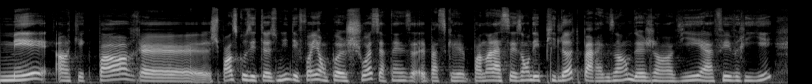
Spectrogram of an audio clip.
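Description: A woman's normal speaking voice at medium pitch with ordinary pitch variation, a fairly quick pace, and a very clean recording with a silent background. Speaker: actress. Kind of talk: casual discussion.

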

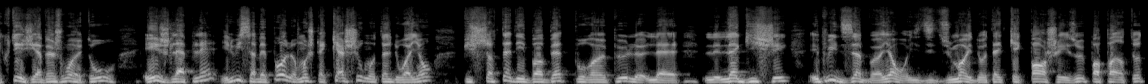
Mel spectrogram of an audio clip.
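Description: A man with a Quebec accent, medium in pitch, at a moderate pace with lively intonation, in a very clean recording with a silent background and a dry, close sound with no echo. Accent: Québécois French. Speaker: retiring radio host. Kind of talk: storytelling. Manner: animated.

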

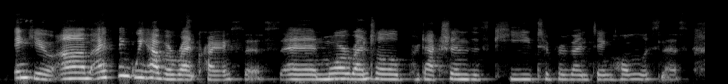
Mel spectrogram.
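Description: A woman with an ordinary speaking voice and a fairly high pitch talks at a moderate pace, with hardly any pauses. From Madison, Wisconsin (immigrated from Sudan at six). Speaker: political candidate. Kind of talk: political debate.

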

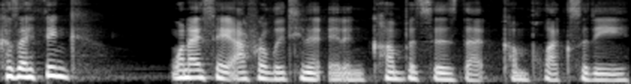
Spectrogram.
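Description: Here a woman talks at a medium pitch in an unremarkable speaking voice. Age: 30s. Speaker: podcast host. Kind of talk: casual chat.

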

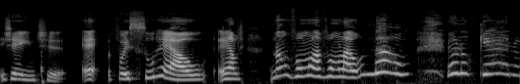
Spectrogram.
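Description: Dry and close with no echo, a woman's voice shows very wide pitch swings. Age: 20s. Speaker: front-end developer. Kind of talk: casual chat.

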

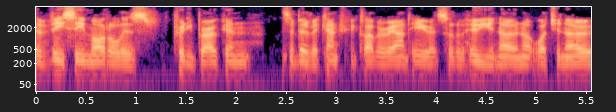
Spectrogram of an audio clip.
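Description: Speaking with an American accent, a man goes at a very fast pace. His intonation is monotone and flat. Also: fairly low pitch for a man. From New Zealand. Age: 60s. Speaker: tech entrepreneur and engineer. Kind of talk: interview.

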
